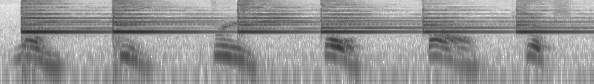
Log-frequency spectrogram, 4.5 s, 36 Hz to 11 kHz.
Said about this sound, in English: And we're going to do a 10-gong salute to both of them.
